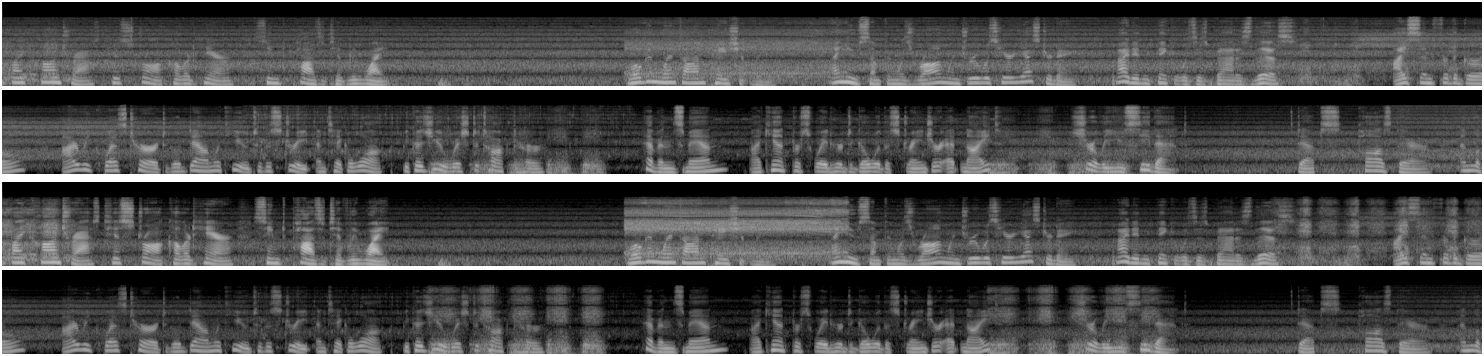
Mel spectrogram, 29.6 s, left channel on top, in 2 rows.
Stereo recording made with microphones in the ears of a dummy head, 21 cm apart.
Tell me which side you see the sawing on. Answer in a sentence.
In this clip you hear the sawing on the right.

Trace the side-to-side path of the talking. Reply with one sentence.
In this clip you hear the talking go from the right side to the left.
